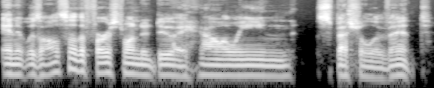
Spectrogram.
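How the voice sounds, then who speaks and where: Very deep-voiced man, casual chat. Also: fairly even intonation, moderate pace, warm tone, no room sound, studio quality. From Southern California. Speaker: co-host.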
